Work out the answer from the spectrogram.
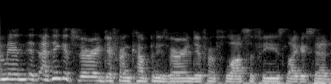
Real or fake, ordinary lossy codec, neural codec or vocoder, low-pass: real; Opus, 32 kbps; none; 5.4 kHz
